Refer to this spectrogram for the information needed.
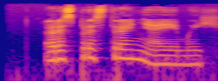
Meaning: present passive imperfective participle of распространя́ть (rasprostranjátʹ)
- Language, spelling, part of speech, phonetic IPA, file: Russian, распространяемый, verb, [rəsprəstrɐˈnʲæ(j)ɪmɨj], Ru-распространяемый.ogg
